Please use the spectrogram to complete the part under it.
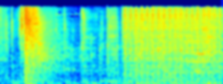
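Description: Loud sustained machine-gun fire in the zombie game Dead Rising: Chop Till You Drop. A single sharp shot is followed by a rapid continuous rattle of automatic bursts close up, with no voices.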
